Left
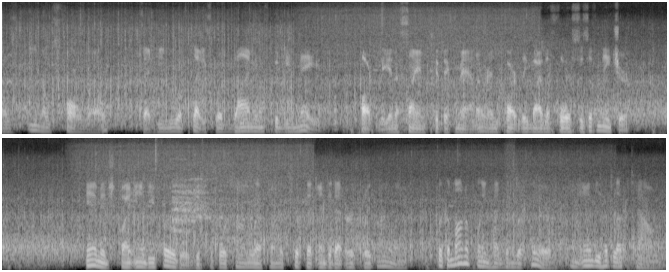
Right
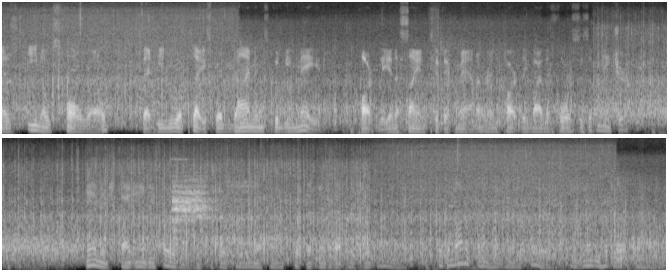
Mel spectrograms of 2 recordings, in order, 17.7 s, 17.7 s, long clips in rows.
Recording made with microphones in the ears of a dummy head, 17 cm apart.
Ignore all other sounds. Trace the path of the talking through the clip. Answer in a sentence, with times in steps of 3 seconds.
In this clip you hear the talking on the right from 0 s, in the centre from 3 s and on the left from 6 s.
